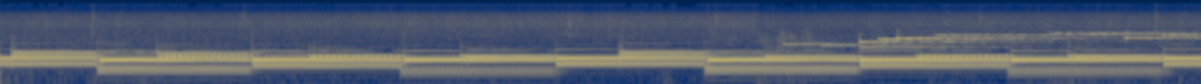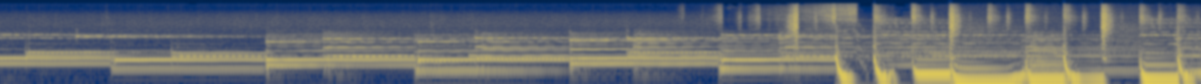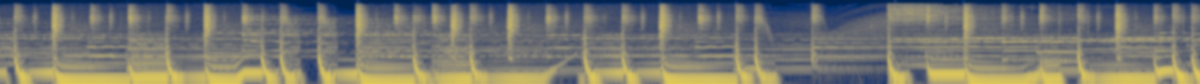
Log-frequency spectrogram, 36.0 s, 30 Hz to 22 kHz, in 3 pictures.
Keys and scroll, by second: 15.2 space, 21.9 typing, 23.3 typing, 27.8 super+c, 32.4 r, 34.8 super+v.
